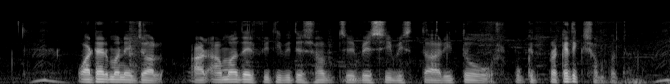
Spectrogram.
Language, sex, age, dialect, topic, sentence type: Bengali, male, 25-30, Northern/Varendri, agriculture, statement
